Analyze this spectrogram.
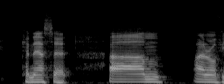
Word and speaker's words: Knesset: And I don't if I'm going to get this uh pronunciation right, but Donald Trump's speech in a canstitic canet Kesset Knesset.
